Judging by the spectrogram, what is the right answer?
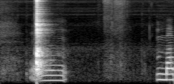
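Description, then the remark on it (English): An open door creaks as the wind keeps blowing it: a sharp knock followed by a low, drawn-out groaning creak like an old ship, a brief soft hiss, then a second short creak of similar pitch. “My door's open and wind keeps blowing it, and it makes this creaking noise like an old ship.”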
